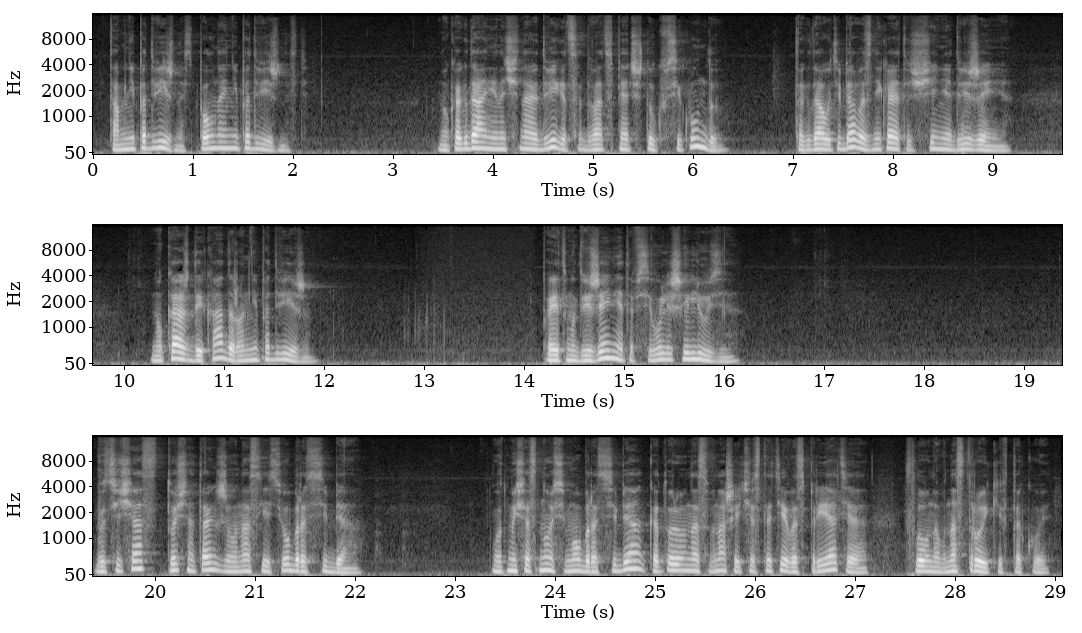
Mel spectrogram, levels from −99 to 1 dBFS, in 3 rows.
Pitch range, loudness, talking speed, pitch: 100-150 Hz, -18 LUFS, 120 wpm, 130 Hz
